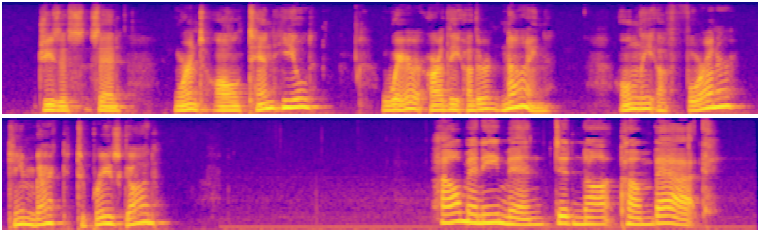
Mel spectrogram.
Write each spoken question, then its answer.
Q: How many men did not come back?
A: 9 men did not come back.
